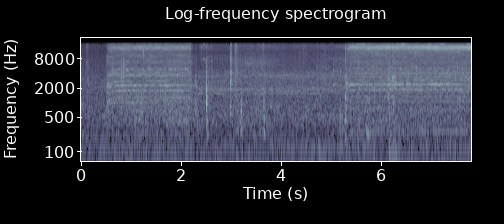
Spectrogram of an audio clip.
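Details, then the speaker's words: RCA PR8070D 5-disc CD changer, broken and non-working, after loosening the tray: small motor whirs in two short runs with light plastic clicks, reaching disc position one but the tray stops short of full extension. "okay that it did it went to number one ah it's where it should push it all the way out"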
